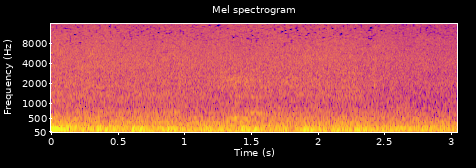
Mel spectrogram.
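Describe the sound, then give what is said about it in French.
Steady rain pours down in a continuous, even hiss, with a low rumbling undertone beneath it and no voices, holding at a moderate level throughout. “Il pleut.”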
